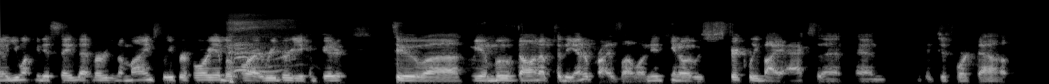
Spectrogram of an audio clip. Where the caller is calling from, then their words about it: Indianapolis, Indiana, United States; I am just the north side of Indianapolis.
